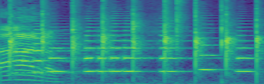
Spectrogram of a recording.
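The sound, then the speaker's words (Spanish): Steady rhythmic clapping, about eight sharp claps at an even beat of roughly three per second, ringing over a sustained, held voice tone. “Está aplaudiendo”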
